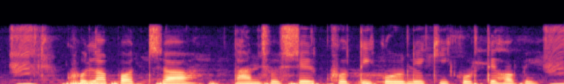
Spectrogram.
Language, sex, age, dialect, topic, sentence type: Bengali, female, 18-24, Rajbangshi, agriculture, question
